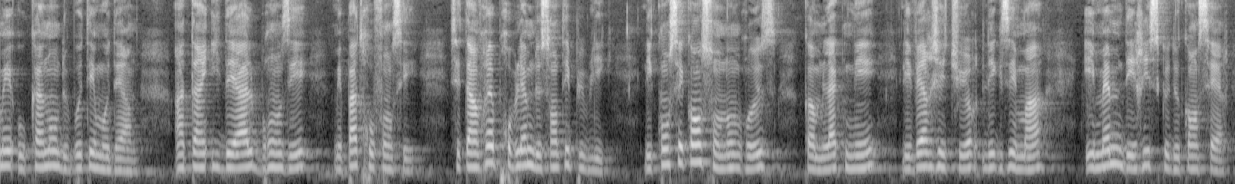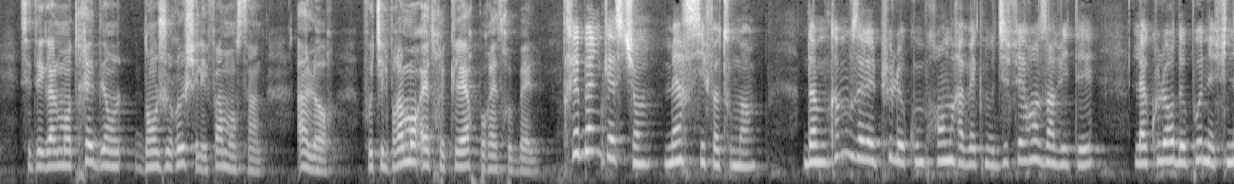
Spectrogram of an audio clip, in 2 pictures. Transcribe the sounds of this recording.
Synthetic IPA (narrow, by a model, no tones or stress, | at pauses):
meʔokanɔ̃d̪əbot̪emɔd̪ɛʁnɛ̃t̪ɛ̃ʔid̪ealbʁɔ̃zemɛpat̪χofɔ̃sesɛt̪ɛ̃vʁɛpχɔblɛmd̪əsɑ̃t̪epybliklekɔ̃sekɑ̃sːɔ̃nɔ̃bʁøzkɔmlaknelevɛʁʒet̪yʁlɛɡzema | emɛmd̪eʁiskəd̪əkɑ̃sɛːʁ | sɛt̪eɡalmɑ̃t̪χɛd̪ɑ̃ʒəʁøʃelefamɑ̃sɛ̃t̪ | alɔːʁ | fot̪ilvʁɛmɑ̃ʔɛt̪χəklɛʁpuʁɛt̪χəbɛl | t̪χɛbɔnkʲɛst̪jɔ̃mɛʁsifat̪uma | d̪amkɔmvuzavepʰyləkɔ̃pχɑ̃d̪ʁavɛknod̪ifeʁɑ̃zɛ̃vit̪e | lakulœʁd̪əponɛfin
